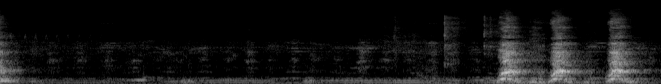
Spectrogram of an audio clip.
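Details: A pregnant English Cocker Spaniel, due to give birth in June 2021, gives three sharp, loud barks about half a second apart after a few seconds of soft, low background murmurs with faint whining or voices.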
